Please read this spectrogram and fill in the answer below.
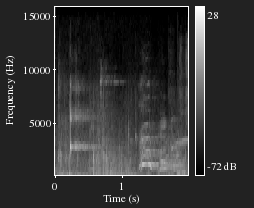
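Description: A cachibol ball strikes sharply about a fifth of a second in, ringing in the large sports hall. Players' voices call out near the end.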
